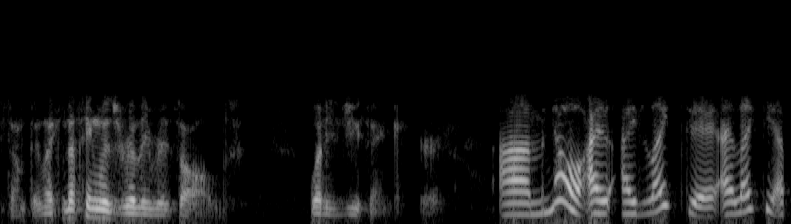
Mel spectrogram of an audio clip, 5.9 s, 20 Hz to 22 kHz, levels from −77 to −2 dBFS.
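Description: Throughout the clip, the speech has passed through the GSM full-rate codec, the original mobile-phone coder, at a rate that fits its 13 kbps mode. It models the vocal tract and drives that model with a regular pulse train that keeps only every third excitation sample, so fine detail in the voicing is thrown away. The result is a plainly audible buzzy, gravelly roughness in the voice. The band is held to roughly 250 Hz to 3.4 kHz, leaving the audio thin and muffled.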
